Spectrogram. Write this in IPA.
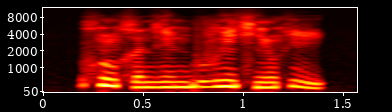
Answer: x ũ x ɵ n z ĩ m b u v ĩ sʲ ũ x i

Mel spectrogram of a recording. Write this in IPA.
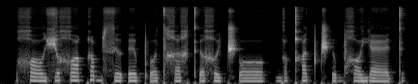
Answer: χ ɔ ɕ ɔ χ ɔ q ɪ b s ə ʔ ɛ pʼ ɔ t χ ɛ χ tʼ ə χ ʉ t͡ʃʼ ɔ | ɡ ɔ qʰ ɔ t t͡ʃʼ ə b χ ɔ j æ t

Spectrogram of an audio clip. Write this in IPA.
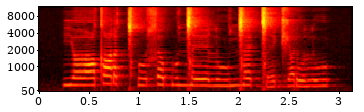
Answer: j ʌː tˤ ɪː ɾ ʌ ǀʰ u s ʌ b u ŋ͡ǀ eː l u ŋ͡ǀ ɛ ɡ͡ǀ e d͡ʒ ʌ ɾ u l u

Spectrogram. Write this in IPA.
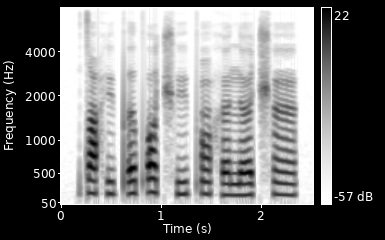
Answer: tˤ ø h y pʼ ə pʼ ɔ t͡ʃʰ y pʼ ɔ̃ h œ n œ t͡ʃʰ œ̃

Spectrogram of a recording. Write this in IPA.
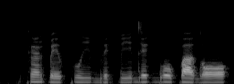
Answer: k ɛ̃˧ k͡p e˨ kʷ iː˨ b e˨ k͡p i˨˦ d e˦ ɡ͡b o˦˨ p a˦˨ d ɔ˧

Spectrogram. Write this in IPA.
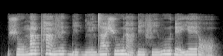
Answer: ʃ oː˨ ŋ a˦ pʰ ã˦˨ v ɪ˦ ɡ͡b i˨ ɡ͡b ĩ˨ d a˦ ʃ uː˦ ɾ ã˨ ɗ i˨ f i˨ β u˦ ɗ e˨ j eː˦ ɾ ɔ˨

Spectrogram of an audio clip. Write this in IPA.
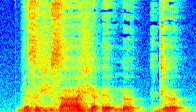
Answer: b ɛ z ə vʲ ø z aː vʲ a ʔ ɛ b n œ | ɡʲ œ

